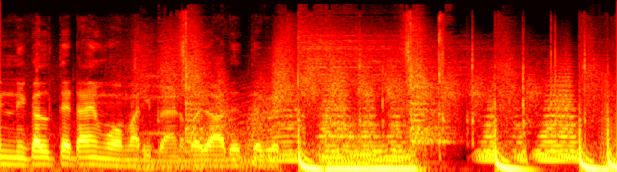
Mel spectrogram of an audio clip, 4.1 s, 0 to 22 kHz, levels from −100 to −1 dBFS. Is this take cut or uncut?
uncut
